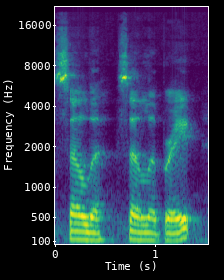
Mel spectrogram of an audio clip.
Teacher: We do have first syllable stress here. So my first letter E is a tense vowel like in red or in cell.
